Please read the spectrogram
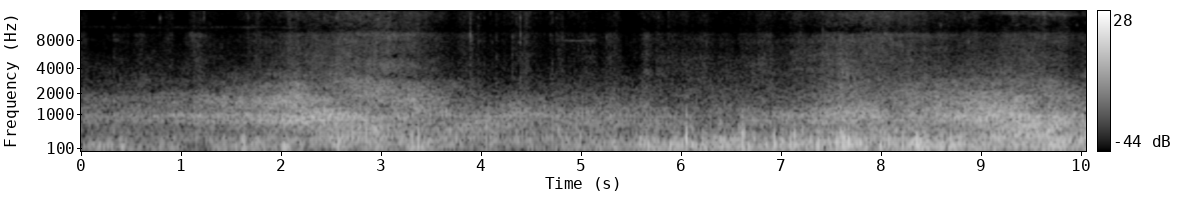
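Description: Cars passing on a wet road: two swells of tyre hiss, one about two seconds in and another building towards the end, over a steady traffic rumble.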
